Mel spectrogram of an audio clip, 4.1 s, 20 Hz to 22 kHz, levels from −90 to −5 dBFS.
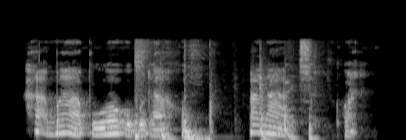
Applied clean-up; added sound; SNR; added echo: neural mask model RNNoise.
